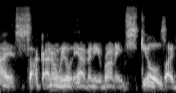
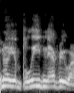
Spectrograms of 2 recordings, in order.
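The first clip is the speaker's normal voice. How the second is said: mock alarmed insistence; 9 semitones higher, much faster than usual. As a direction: urgently point out the blood, lightly acted. Retelling staff insisting he bleeds.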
